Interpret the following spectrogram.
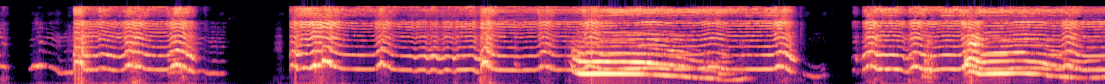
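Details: Dog singing along in long howled phrases, wavering and gliding tones with rich harmonics, one long note sliding downward near the middle, separated by short silences.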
